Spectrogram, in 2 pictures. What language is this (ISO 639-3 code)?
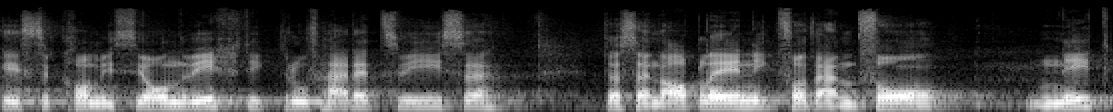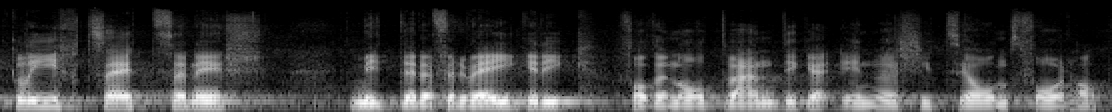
gsw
